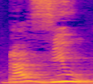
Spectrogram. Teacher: em português a gente transforma esse L frequentemente em u e a gente fala Brasil né Tem um som de L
